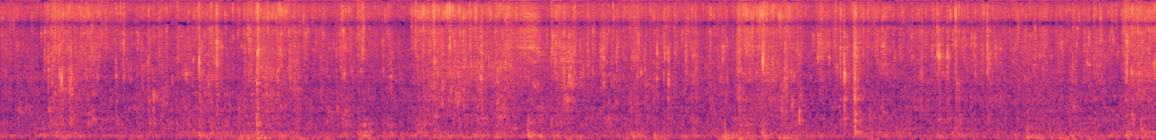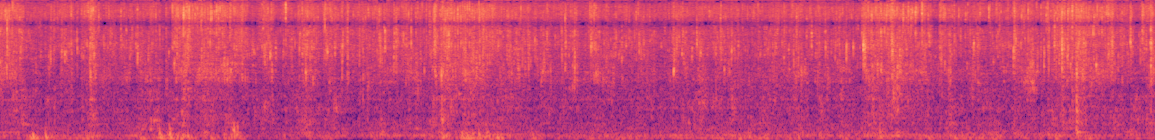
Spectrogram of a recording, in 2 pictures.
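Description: Tap water runs steadily into a kitchen sink while dishes are washed up, a continuous splashing and trickling with faint clinks, heard close and alone.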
